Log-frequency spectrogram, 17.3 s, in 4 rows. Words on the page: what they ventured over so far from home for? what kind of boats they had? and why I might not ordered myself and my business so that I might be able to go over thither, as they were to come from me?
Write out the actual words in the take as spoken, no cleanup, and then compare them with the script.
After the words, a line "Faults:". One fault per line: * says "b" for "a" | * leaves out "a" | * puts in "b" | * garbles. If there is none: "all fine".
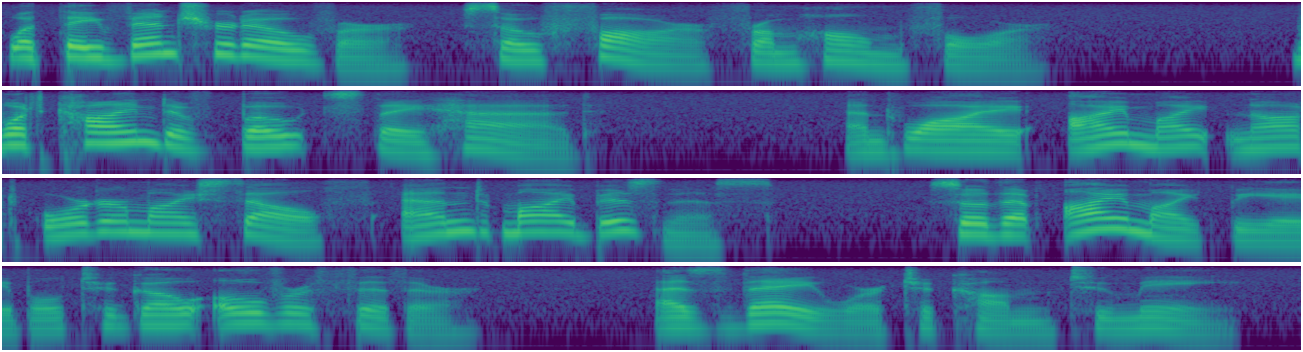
what they ventured over so far from home for? what kind of boats they had? and why I might not order myself and my business so that I might be able to go over thither, as they were to come to me?
Faults:
* says "order" for "ordered"
* says "to" for "from"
